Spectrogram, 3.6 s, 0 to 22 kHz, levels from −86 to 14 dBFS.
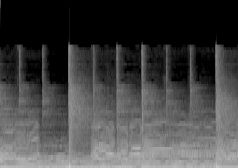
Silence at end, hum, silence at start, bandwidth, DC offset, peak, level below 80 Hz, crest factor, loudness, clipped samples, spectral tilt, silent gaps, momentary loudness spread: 0 s; none; 0 s; 16 kHz; under 0.1%; 0 dBFS; -20 dBFS; 12 dB; -13 LUFS; under 0.1%; -5 dB/octave; none; 3 LU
